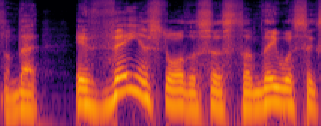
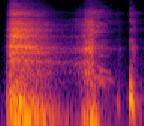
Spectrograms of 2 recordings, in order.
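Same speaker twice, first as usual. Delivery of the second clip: long, voiceless sigh of disbelief; exasperated sigh; 3 dB quieter than usual. Real, not acted. Host reacting to the May Day news, exasperated sigh. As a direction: let out a heavy, exasperated breath.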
